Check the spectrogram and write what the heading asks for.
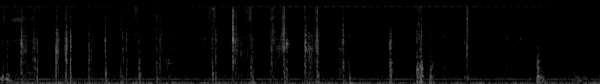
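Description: A deck of tarot cards being shuffled by hand: a quick run of card clicks and slaps, thick in the first half and thinning out toward the end.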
